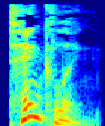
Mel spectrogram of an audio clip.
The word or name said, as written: tinkling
